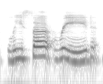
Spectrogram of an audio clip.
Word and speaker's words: Leisa Reid: It's Leisa Reid, but it's L E I S A R E I D.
